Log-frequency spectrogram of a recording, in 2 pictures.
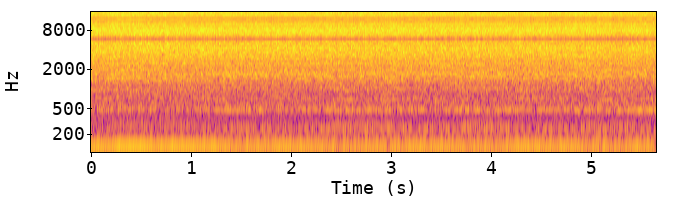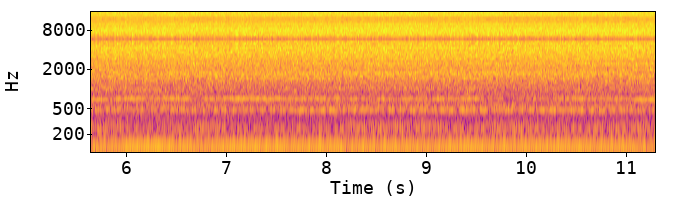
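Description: Steady low idle with an occasional brief stumble breaking the rhythm now and then; sounds like a random misfire at idle.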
